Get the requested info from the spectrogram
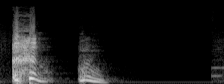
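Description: A man clearing his throat with two coughs into his fist: a loud first one just after the start, then a shorter second one about a second in.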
